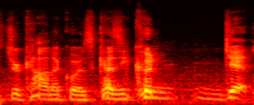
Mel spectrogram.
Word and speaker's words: Draconequus: much of him saying Dracula is how you pronounce Draconequus, because he couldn't get like a Dracon Esquus. Dracon Chex Mix. Dracon Queso. Yeah, it's Drakon, dragon, equus, equine, dragon horse.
